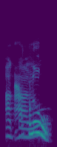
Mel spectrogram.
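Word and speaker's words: عقل: Wahwa uklu. Ukulu, Ustaz. Bukan. Kenapa dibaca uklu? Wahwa akulu wa nakilu. Bukan, belum tepat bacanya Muhammad. Yang ada dalam tubuh kita. Akal. Wahwa aklu. Wahwa aklu wa naklu.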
